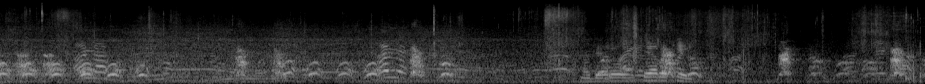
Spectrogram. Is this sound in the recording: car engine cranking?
no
